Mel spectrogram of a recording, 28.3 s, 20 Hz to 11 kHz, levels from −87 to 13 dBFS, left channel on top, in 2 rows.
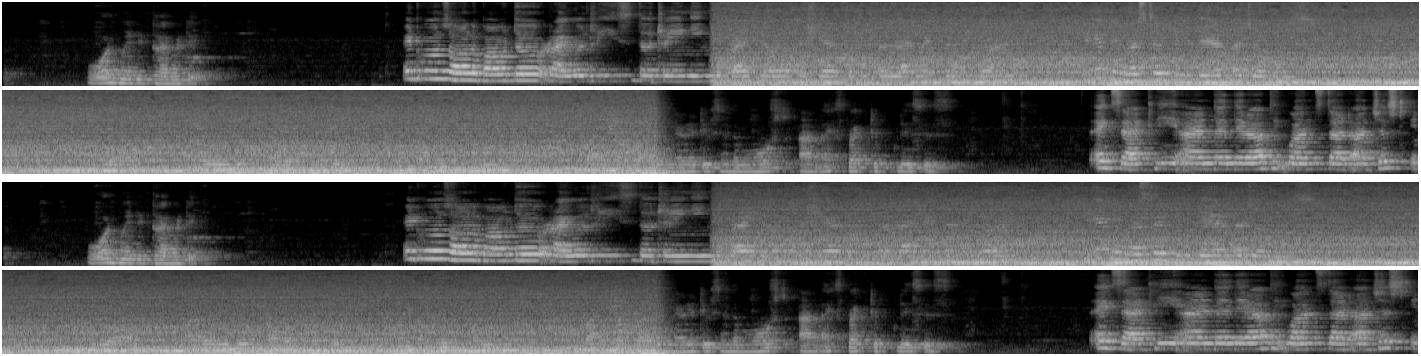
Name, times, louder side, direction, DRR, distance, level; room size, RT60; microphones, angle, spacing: voice 1, 0.9-1.9 15.0-15.6 15.9-17.6 17.9-19.3 20.0-23.6, equal, 5° right, 2 dB, 0.8 m, -28 dB
voice 2, 4.0-10.1 10.8-13.1 25.0-28.3, left 2 dB, 45° left, 1 dB, 1.5 m, -22 dB
sound 1, 7.1-20.7, left 1 dB, 85° left, 2.1 m, -17 dB
15.0 x 5.6 x 2.6 m, 0.74 s
head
